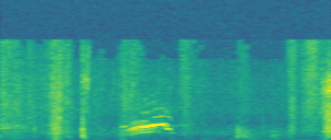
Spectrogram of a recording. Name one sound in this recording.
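A bird of prey gives a short cry.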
